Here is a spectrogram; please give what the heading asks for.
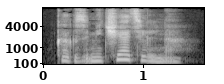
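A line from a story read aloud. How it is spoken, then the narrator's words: Sighing. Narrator (Russian): вздохнул он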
